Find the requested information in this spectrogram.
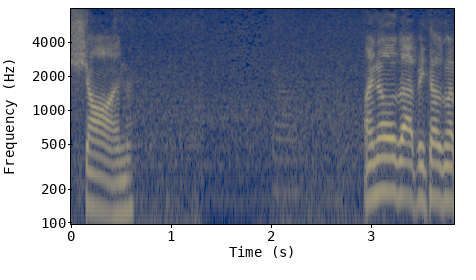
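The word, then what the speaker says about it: Seán: Irish way, where it's like seen, but it's pronounced Sean.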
